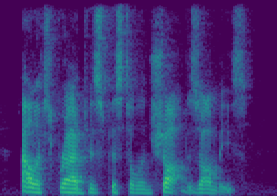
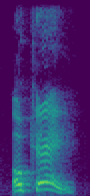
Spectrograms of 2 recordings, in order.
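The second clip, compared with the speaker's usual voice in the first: loud, higher okay called back; shouting; 7 semitones higher, 9 dB louder than usual. A narrator's reading. The man answering the strangers, loud shout. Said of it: "shouted the man".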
